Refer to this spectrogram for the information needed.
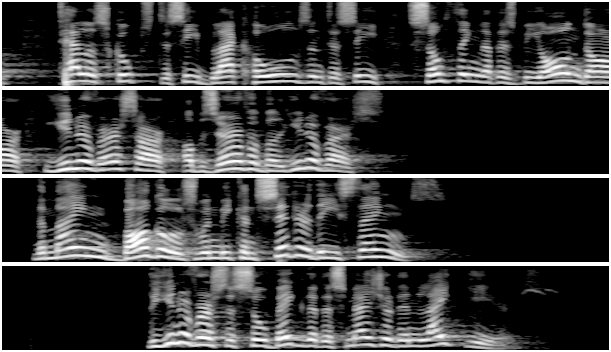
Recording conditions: large echoing room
